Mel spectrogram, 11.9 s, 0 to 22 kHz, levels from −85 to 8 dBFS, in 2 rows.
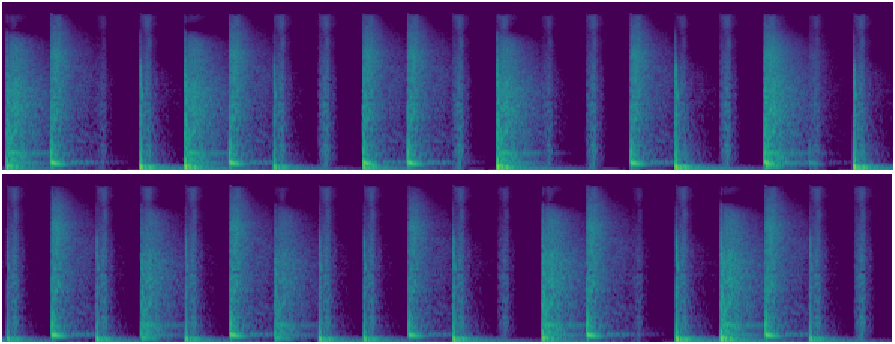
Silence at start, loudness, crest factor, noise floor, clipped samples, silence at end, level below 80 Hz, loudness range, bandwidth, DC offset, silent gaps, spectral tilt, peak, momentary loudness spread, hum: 0 s; -28 LUFS; 22 dB; -47 dBFS; under 0.1%; 0.2 s; -34 dBFS; 3 LU; 16.5 kHz; under 0.1%; none; -5 dB/octave; -4 dBFS; 15 LU; none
